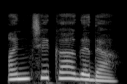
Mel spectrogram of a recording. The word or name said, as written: ಅಂಚೆಕಾಗದ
